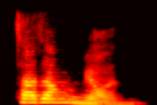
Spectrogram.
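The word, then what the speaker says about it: 짜장면: But the sound it produced, it's TS. Jajangmyeon. Okay? Hindi mo naman mapropronounce ang double J, like jajangmyeon. Hindi naman ganun, right? So, it's jajangmyeon. TS.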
